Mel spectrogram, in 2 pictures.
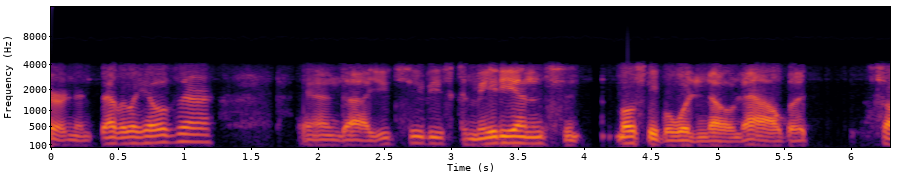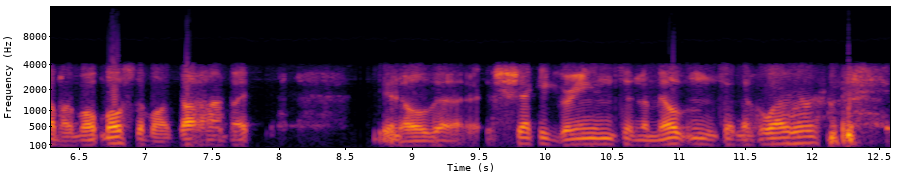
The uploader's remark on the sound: phones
